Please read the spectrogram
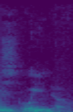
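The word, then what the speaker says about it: pingüino: Say pinguino. Say it in Spanish. – Pinguino.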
